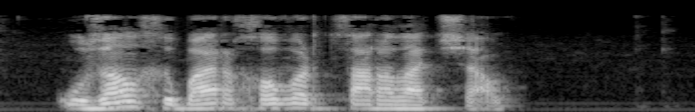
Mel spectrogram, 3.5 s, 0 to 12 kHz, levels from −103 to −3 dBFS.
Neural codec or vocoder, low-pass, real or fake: none; 7.2 kHz; real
